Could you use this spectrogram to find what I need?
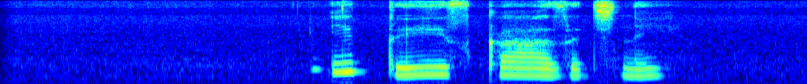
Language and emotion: Russian, positive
